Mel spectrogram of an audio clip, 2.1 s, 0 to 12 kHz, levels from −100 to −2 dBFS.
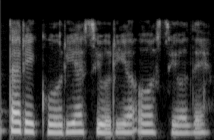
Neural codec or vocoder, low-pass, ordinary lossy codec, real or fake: codec, 16 kHz, 16 kbps, FunCodec, trained on LibriTTS, 50 frames a second; 7.2 kHz; none; fake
